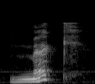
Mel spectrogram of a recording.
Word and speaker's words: mec: So among those that are usually pronounced are the C. Repeat after me. Bac, mec, sac.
